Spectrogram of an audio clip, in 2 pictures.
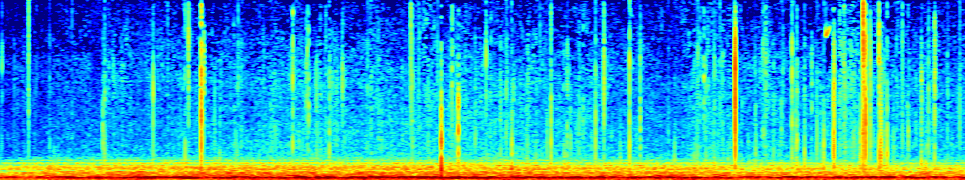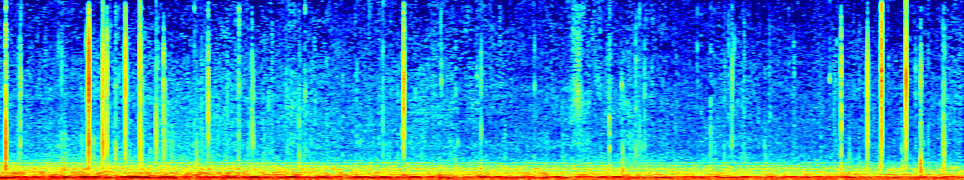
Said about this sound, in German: Das Knistern des Lagerfeuers macht dich schläfrig.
